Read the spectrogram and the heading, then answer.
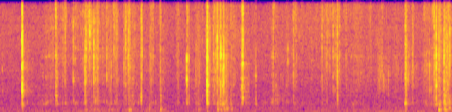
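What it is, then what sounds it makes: Bar soap being carved. A metal blade carves and scrapes the edges and sides of a solid white bar of soap with green streaks, held in the hand, shaving off dry flakes. Quiet, crisp, bright scratching and crackling clicks sound in quick, irregular bursts, each dying away almost instantly, with a few sharper louder cuts standing out.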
